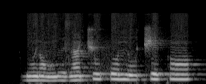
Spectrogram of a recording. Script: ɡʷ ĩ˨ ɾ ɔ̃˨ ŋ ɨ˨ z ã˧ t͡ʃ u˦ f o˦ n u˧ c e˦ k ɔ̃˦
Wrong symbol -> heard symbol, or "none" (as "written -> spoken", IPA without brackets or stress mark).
c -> t͡ʃ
